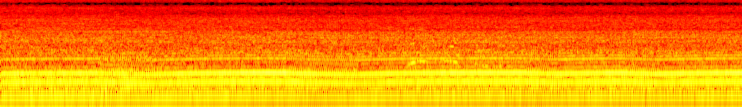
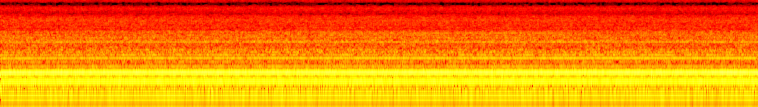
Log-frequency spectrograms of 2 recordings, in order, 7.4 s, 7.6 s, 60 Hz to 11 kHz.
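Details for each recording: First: Echo PB403T backpack blower, about 25 years old, after new air filter for no-start; steady high-speed two-stroke drone with slightly uneven burbling edge, four-stroking from a rich mixture, fuel then leaned slightly. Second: Echo PB403T backpack blower, about 25 years old, fixed from a no-start with a new air filter, choke off, mixture leaned after four-stroking: steady high two-stroke drone, clean and even with no missing, then shuts down; normal running.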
